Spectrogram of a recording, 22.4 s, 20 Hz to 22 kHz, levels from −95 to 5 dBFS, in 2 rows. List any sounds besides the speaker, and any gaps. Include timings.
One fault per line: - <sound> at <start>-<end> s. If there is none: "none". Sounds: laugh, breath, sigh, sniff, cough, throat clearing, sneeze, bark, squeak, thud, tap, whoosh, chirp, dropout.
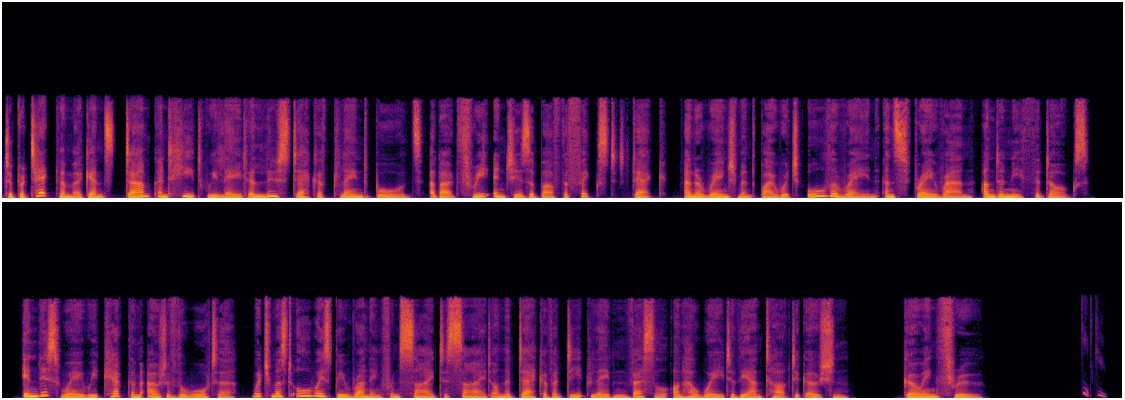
- chirp at 22.0-22.3 s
